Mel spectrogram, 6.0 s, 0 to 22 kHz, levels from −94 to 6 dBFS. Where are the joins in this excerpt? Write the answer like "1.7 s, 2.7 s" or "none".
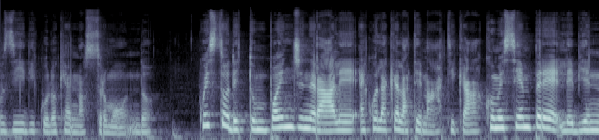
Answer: none

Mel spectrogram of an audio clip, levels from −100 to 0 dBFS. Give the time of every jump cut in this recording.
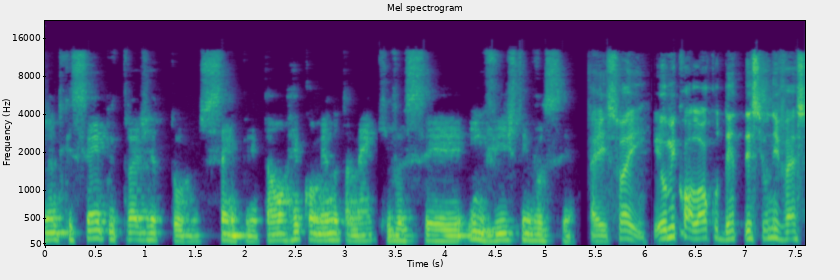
6.1 s

